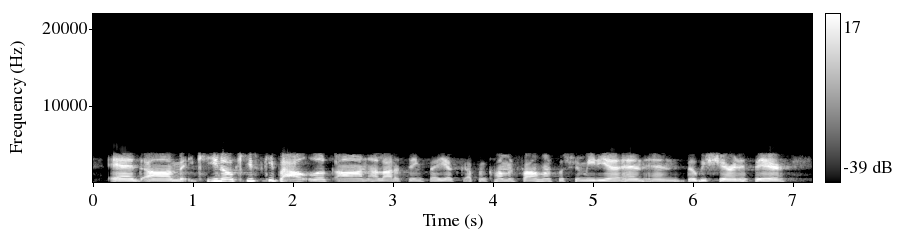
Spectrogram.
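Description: The speech comes at a fairly quick pace with hardly any pauses. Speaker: radio interviewer. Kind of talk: radio interview, casual chat.

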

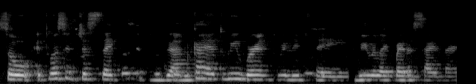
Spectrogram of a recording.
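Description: With a Filipino accent, a woman speaks at a medium pitch in a dark, mellow tone with fairly even intonation. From Philippines. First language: Ilonggo. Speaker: retired volleyball player, fashion student. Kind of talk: casual interview chat, Taglish. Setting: podcast studio.

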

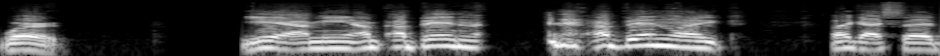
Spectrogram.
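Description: Over a very clean, silent background with a dry, close sound and no echo, a man with an American accent and a plain, everyday voice talks at a moderate pace with ordinary pitch variation. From Pennsylvania, US. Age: 20s. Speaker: rapper. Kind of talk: casual interview.

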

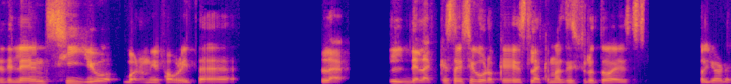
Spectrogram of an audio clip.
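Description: Recorded dry and close with no echo, a man speaks at a fairly slow pace and a medium pitch with ordinary pitch variation, leaving long, frequent pauses. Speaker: podcast co-host. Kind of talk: casual chat.

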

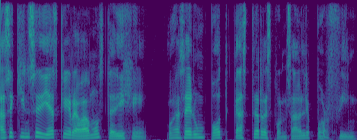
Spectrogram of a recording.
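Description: Speaking with a Mexican accent, a man with a fairly high pitch talks at a fairly slow pace with lively intonation, the sound dry and close with no echo over a quiet background. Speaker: podcast co-host. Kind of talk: casual chat.

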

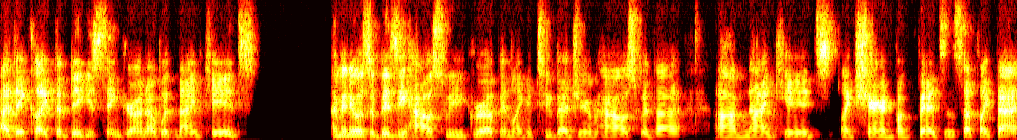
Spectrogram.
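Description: Against a quiet background, the speaker uses a bright, sharp tone, a General American accent and fairly even intonation. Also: man, medium pitch for a man, moderate pace. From Salt Lake City, Utah. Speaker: sales manager. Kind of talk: casual interview chat.

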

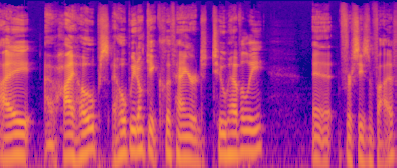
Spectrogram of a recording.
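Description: The recording is very clean, with a silent background. A normal speaking voice goes at a fairly quick pace, its pitch varying in an ordinary way. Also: man, medium pitch for a man. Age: 20s. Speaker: film podcast co-host. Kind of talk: casual chat.

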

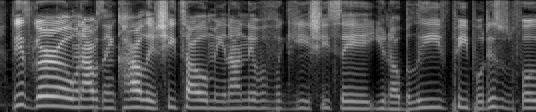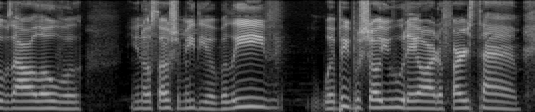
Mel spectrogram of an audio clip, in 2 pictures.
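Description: Her pitch medium, a woman talks at a fairly quick pace. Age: 20s. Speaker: podcast host. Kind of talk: solo monologue. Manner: animated.

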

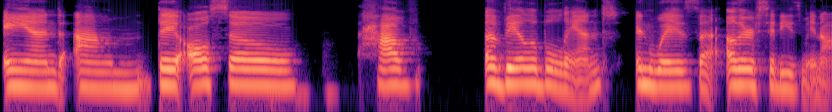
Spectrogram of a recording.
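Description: On a very clean recording with a silent background, a woman with an unremarkable speaking voice talks at a fairly slow pace, medium pitch and ordinary pitch variation. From Oklahoma, Claremore near Tulsa. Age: 30s. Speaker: real estate agent. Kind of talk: live stream talk. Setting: live YouTube stream. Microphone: close, good mic.

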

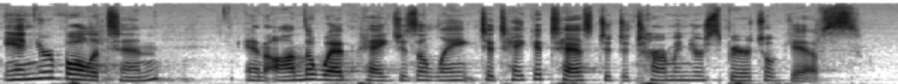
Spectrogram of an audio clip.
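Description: An ordinary speaking voice from a woman, medium in pitch, at a moderate pace with ordinary pitch variation. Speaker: lay worship leader. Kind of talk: scripture reading. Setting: church.

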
